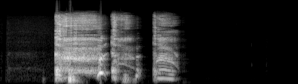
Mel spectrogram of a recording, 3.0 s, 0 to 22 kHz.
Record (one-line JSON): {"cough_length": "3.0 s", "cough_amplitude": 32768, "cough_signal_mean_std_ratio": 0.37, "survey_phase": "beta (2021-08-13 to 2022-03-07)", "age": "18-44", "gender": "Female", "wearing_mask": "No", "symptom_cough_any": true, "symptom_runny_or_blocked_nose": true, "symptom_shortness_of_breath": true, "symptom_sore_throat": true, "symptom_fatigue": true, "symptom_headache": true, "smoker_status": "Never smoked", "respiratory_condition_asthma": true, "respiratory_condition_other": false, "recruitment_source": "Test and Trace", "submission_delay": "2 days", "covid_test_result": "Positive", "covid_test_method": "ePCR"}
